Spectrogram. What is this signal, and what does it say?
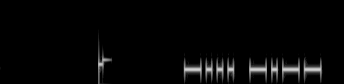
Morse code, heard as a keyed tone, about 22 wpm, 700 Hz. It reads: BY
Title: Sentences from Top 100 Words - New Word Drill - 22wpm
